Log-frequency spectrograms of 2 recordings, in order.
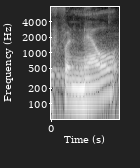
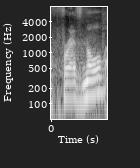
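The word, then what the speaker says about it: Fresnel: And I'm actually going to have a newer finel attachment, a Fresno as it's spelled attached to the light.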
